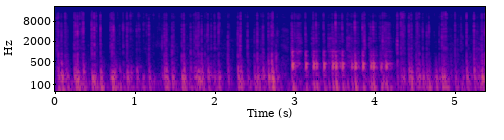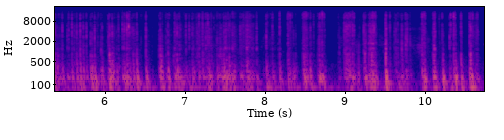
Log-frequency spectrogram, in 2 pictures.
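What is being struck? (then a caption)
Woven wicker basket. Fingernails rapidly tap and scratch across the woven strands on the side of a hollow white woven wicker basket, heard close up. The sound is a dense, fast run of dry clicks and soft, hollow thuds that are strongest in the low range, with scratchy rasps between them.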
